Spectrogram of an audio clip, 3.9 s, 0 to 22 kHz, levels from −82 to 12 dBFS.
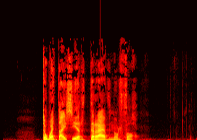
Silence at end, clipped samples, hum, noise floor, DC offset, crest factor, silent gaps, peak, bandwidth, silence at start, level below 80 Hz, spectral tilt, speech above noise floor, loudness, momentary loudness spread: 1.2 s; under 0.1%; none; -57 dBFS; under 0.1%; 18 dB; none; 0 dBFS; 16 kHz; 0.85 s; -34 dBFS; -4.5 dB/octave; 43 dB; -15 LUFS; 14 LU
